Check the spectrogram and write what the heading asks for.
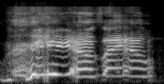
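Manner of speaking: real laughter bubbling through high, slow words; laughing. Real, not acted. Laughing at her own retort.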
